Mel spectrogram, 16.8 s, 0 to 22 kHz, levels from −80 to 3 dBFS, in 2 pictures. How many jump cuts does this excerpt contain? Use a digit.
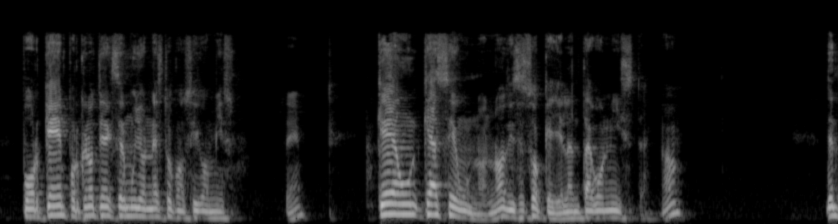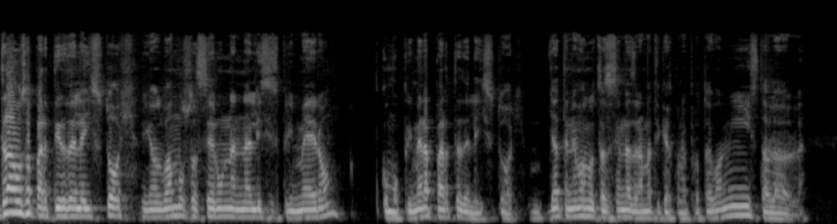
0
